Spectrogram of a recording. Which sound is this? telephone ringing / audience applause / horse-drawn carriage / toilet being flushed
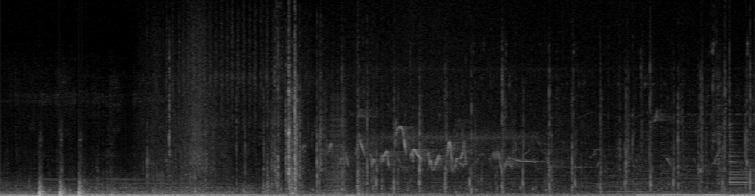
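horse-drawn carriage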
